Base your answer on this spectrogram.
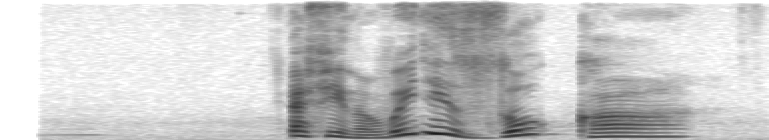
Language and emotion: Russian, positive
